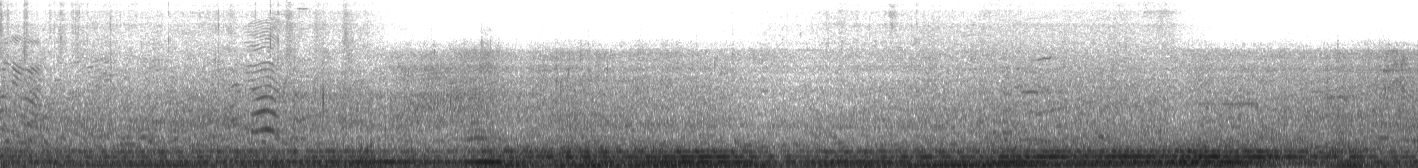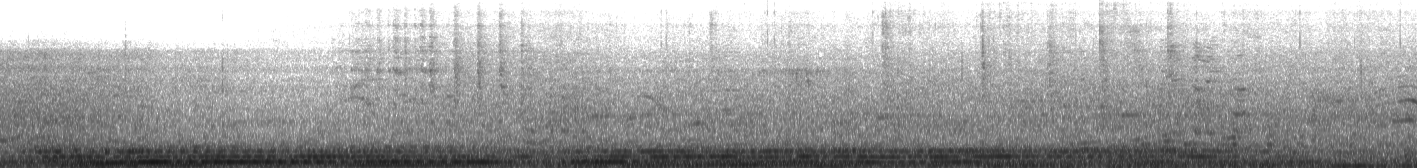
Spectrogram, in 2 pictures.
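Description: Street sound: a steady low engine drone from vehicles, swelling and easing, with people's voices.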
